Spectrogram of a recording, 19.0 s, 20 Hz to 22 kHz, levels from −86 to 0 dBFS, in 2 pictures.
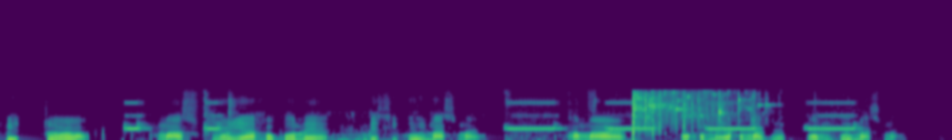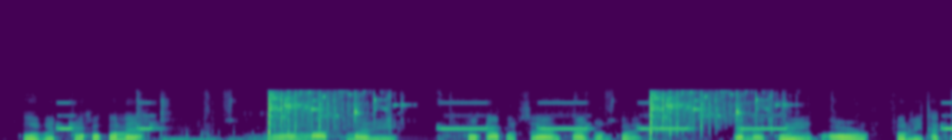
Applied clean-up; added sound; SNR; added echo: classical method spectral subtraction.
